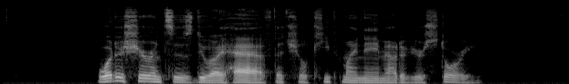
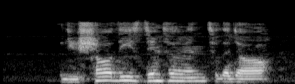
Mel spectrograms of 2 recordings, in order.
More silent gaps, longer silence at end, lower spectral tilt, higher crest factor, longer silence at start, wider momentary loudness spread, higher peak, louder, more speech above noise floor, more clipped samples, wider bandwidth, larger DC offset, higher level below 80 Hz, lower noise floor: neither; first, 0.9 s vs 0.25 s; about the same, -5 dB/octave vs -5 dB/octave; first, 20 dB vs 14 dB; first, 1 s vs 0.6 s; first, 11 LU vs 6 LU; second, -10 dBFS vs -2 dBFS; second, -29 LUFS vs -14 LUFS; about the same, 45 dB vs 45 dB; neither; first, 15.5 kHz vs 7.8 kHz; neither; about the same, -56 dBFS vs -54 dBFS; first, -73 dBFS vs -59 dBFS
